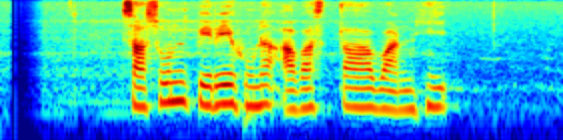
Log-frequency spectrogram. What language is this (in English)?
Sinhala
